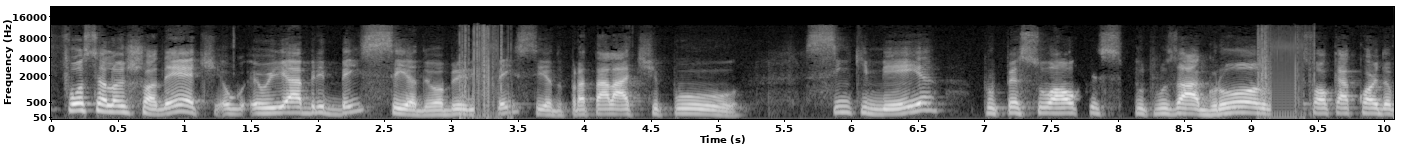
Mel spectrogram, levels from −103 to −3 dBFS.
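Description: At 3.06 s the speech drops out abruptly, with crackle at the start and end of the gap and only faint hiss between, until it returns at 3.46 s, the line staying open for about 0.18 s. The same happens again from 9.05 s to 9.48 s, this time open for about 0.25 s. This is an intermittent contact: a loose cable or plug briefly breaks the signal path, and the scraping contact produces the crackle at each edge.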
